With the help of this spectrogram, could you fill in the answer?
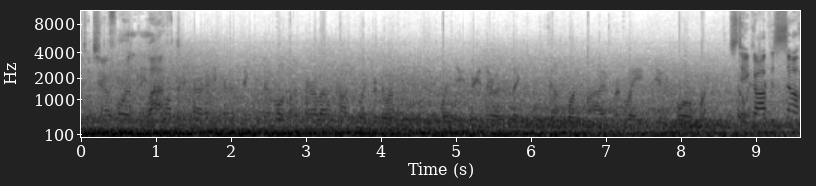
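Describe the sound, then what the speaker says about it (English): A Delta Boeing 767 taxiing toward runway 24 Left at LAX gives a steady, loud jet engine roar that holds constant throughout, with people talking over it. "We got that Delta 767 now making its way to 24 left."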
